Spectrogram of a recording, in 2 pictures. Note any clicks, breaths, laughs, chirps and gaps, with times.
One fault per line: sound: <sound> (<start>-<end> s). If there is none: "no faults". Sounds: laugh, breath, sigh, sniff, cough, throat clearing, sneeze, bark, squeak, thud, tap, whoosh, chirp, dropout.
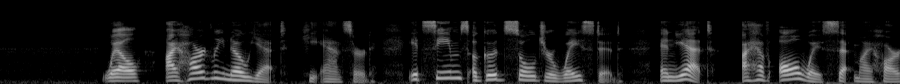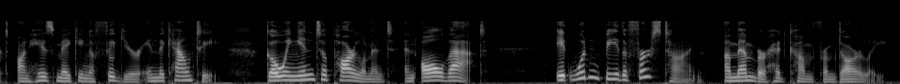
no faults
